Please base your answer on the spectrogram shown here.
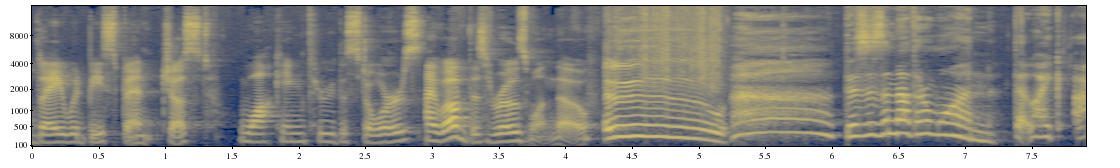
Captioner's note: gasp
